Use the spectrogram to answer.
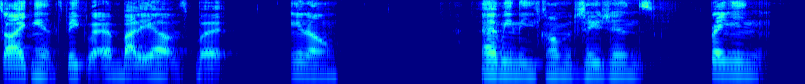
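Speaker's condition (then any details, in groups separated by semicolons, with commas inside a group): Cerebral palsy; cerebral palsy causing speech problem, scratchy throat and gag reflex issues at times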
